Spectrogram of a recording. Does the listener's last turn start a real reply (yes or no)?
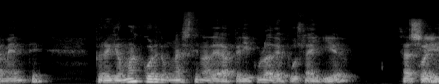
no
